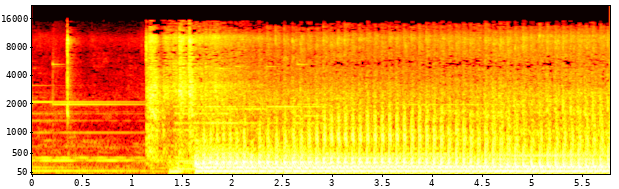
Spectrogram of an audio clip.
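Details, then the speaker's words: Honda CBR150R at idle with DB killer removed, on a roughly two-year-old aftermarket exhaust whose original packing is unreplaced and burnt: loud, raspy, crackling exhaust note after starting; owner thinks the worn packing needs replacing. "Suaranya udah kemakan kayaknya, udah mau minta ganti."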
